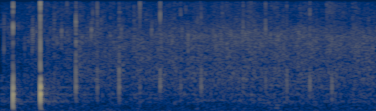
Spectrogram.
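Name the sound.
audience applause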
